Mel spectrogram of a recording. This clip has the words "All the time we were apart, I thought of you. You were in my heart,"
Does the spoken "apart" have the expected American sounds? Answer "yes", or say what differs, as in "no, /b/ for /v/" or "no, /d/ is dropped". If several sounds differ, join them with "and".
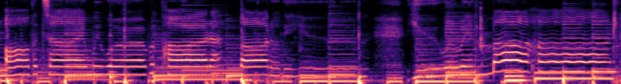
yes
